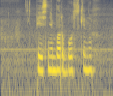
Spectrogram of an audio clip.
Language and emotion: Russian, neutral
